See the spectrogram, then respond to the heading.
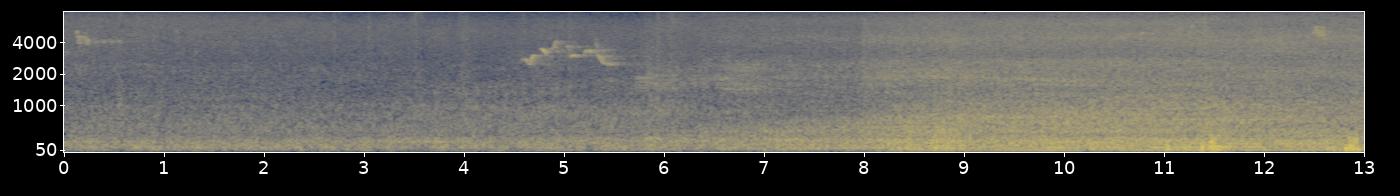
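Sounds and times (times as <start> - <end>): outdoor background rumble: 5.5 - 13.0.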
